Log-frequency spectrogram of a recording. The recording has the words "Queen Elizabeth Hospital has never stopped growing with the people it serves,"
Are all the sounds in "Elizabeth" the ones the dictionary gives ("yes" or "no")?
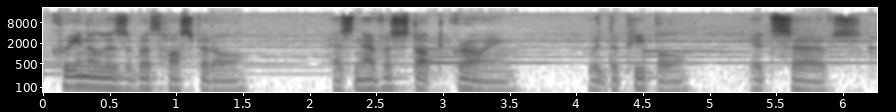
yes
